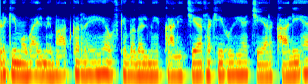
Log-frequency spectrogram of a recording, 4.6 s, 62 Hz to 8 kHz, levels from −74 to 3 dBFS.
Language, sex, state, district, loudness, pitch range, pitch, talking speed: Hindi, male, Haryana, Charkhi Dadri, -17 LUFS, 105-110 Hz, 105 Hz, 235 wpm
